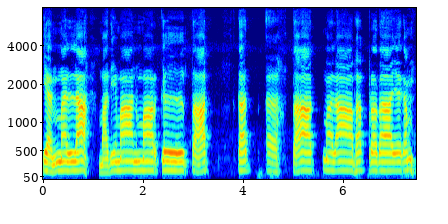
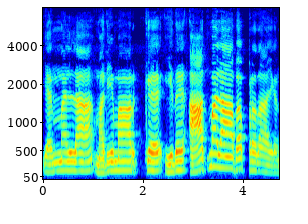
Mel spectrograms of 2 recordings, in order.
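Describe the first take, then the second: First: The words are read haltingly and indistinctly. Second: The words are read smoothly and distinctly. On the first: The reader does not know the meaning. The speaker calls it wrong. "ആദ്യം വായിച്ചത് അർത്ഥം അറിയാണ്ട് വായിച്ചു ഞാൻ" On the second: The reader understands the meaning. The speaker calls it right. "പിന്നെ അർത്ഥം അറിഞ്ഞപ്പോൾ ... സ്ഫുടത, വാക്ക് സ്ഫുടായി"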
